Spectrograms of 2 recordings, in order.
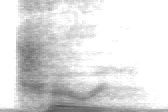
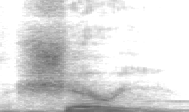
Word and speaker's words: Sherry: pronouncing his name as Cherry CH with a CH sound it's actually pronounced Sherry with an sh sound now North Melbourne put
